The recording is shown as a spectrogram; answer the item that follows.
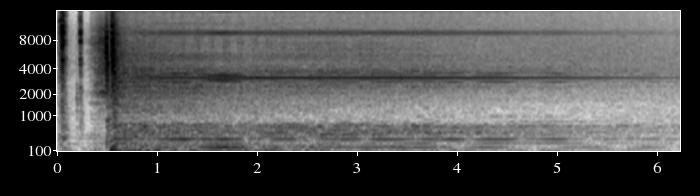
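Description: Intro sound effect for a title card: a sudden loud hit about half a second in, then a low rumbling drone with a steady hum that slowly fades away.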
